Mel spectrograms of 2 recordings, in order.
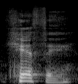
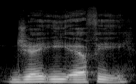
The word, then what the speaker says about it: jefe: Kind of interesting because we just saw that the H is silent, but the J, the J, makes the H sound in Spanish. Now, an example would be jefe, J-E-F-E, jefe, that is a boss.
